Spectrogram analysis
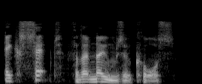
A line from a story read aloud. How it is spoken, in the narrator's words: said Vimes coldly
